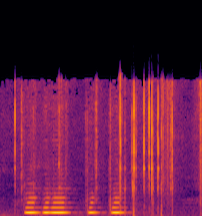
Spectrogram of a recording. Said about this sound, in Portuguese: Uma buzinadinha aqui, clássica.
